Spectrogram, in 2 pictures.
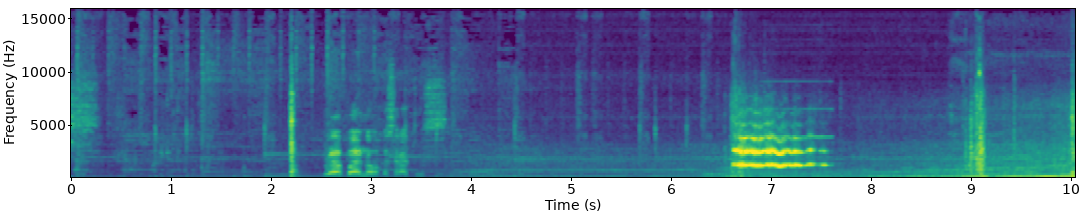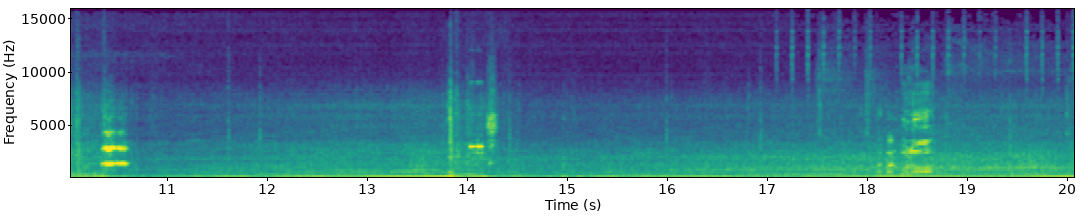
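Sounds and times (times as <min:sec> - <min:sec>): car engine revving at full throttle: 0:03.8 - 0:20.0
tyres squealing: 0:03.9 - 0:11.8.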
